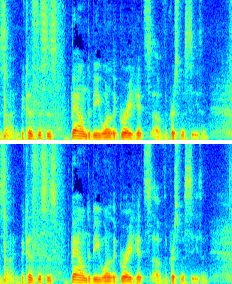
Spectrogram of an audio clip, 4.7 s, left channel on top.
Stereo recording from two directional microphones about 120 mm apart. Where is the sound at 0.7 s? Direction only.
35° right (ahead or behind).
